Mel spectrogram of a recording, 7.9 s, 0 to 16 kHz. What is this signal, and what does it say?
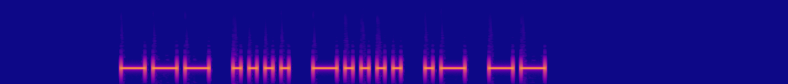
Morse code, heard as a keyed tone, about 15 wpm, 700 Hz. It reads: OH6AM
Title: DXCC-100 Call Signs - 5 Characters - 15wpm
